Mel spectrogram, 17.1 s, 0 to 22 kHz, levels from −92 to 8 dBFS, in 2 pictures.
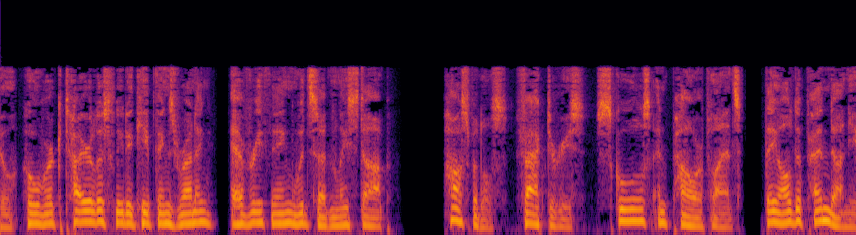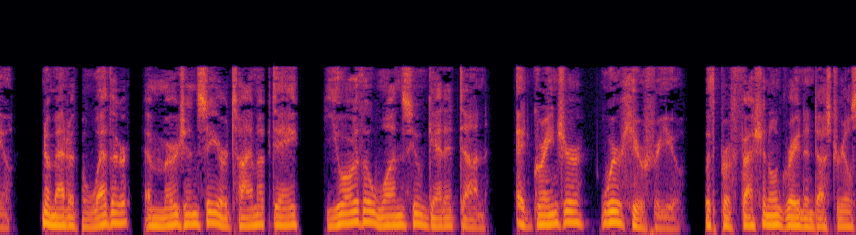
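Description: From the start, the speech sounds rough and grainy. Noise fills the spaces between the harmonics. The top band sounds dull and synthetic. This is plainly audible throughout. It points to low-delay AAC compression, likely AAC-ELD at a low bitrate around 32 kbps. At this low bitrate it has too few bits to code the fine harmonic structure. So the fine harmonic structure smears into noise, and the highs get thinned.

AAC frame loss with muting then opens soft holes in the sound. They fall at 1.13 to 1.17 s, 9.32 to 9.40 s, 11.18 to 11.26 s, and 15.58 to 15.63 s. In each, the decoder had nothing for the missing frames and set their spectrum to zero. The overlapping windows fade the sound out and back in. The first gap is a brief dip, and the longer runs are soft-edged holes.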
